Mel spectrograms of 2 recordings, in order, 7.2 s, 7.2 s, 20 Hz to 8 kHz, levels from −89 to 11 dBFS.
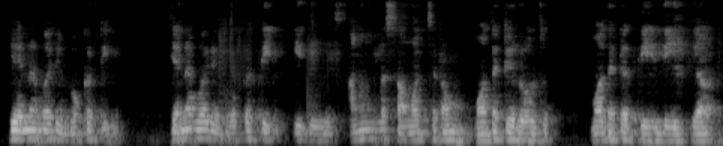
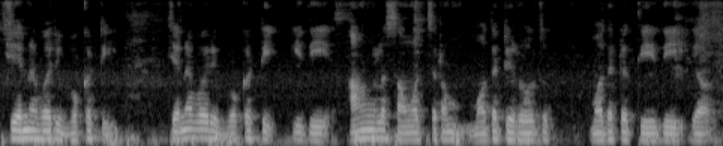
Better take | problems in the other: second | noise reduction (neural mask model DeepFilterNet 3)

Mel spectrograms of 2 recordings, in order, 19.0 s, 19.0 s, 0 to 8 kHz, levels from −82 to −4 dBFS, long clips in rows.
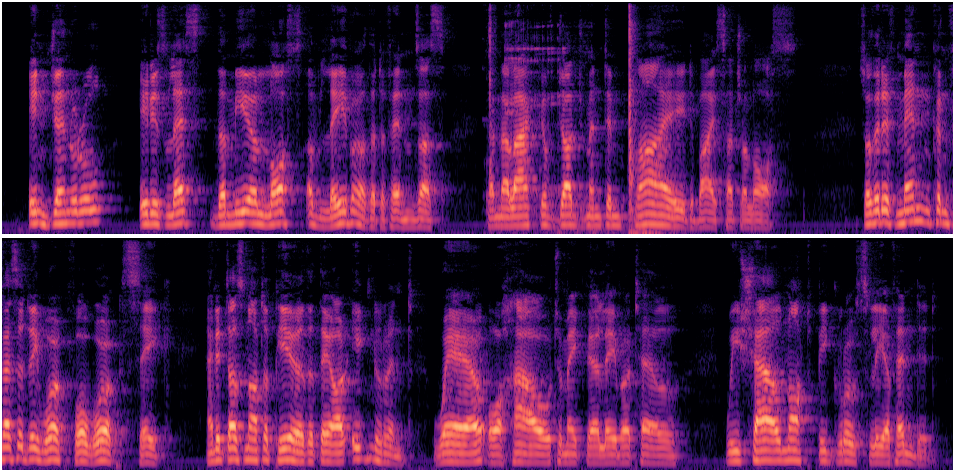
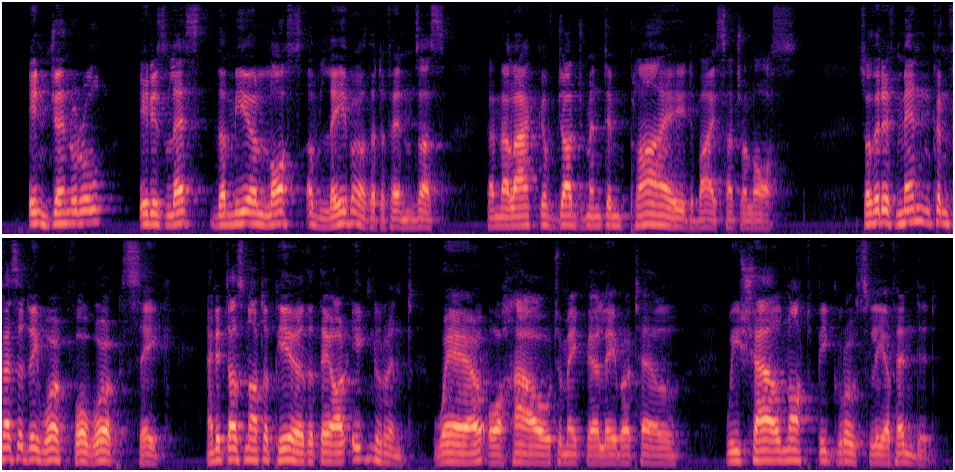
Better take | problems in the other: second | background sound (Thump, thud); 15 dB below the speech

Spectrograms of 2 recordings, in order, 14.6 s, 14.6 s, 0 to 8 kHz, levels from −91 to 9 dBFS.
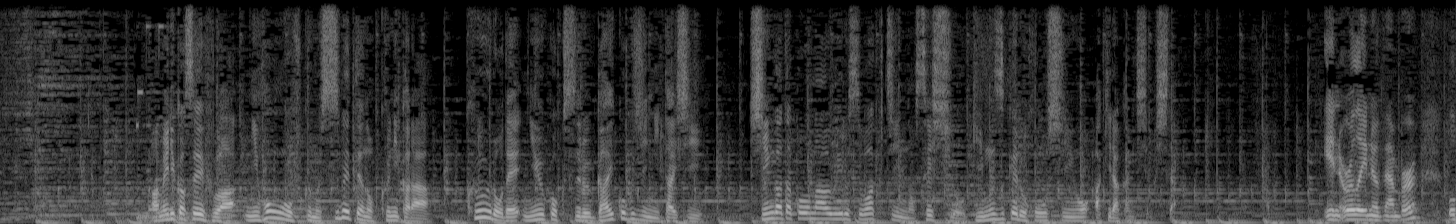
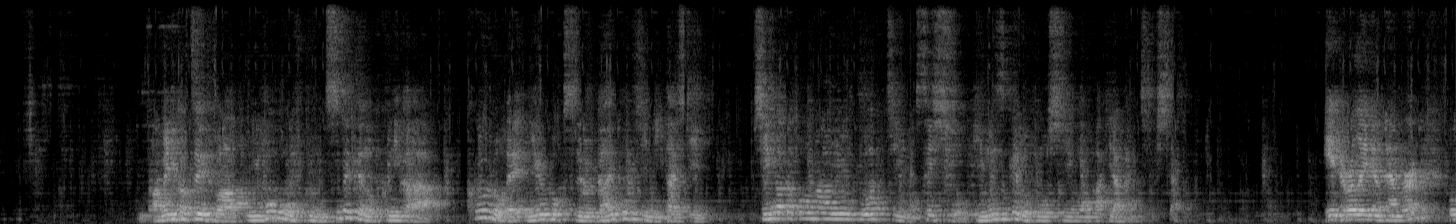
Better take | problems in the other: first | noise reduction (neural separator model SepFormer DNS4)

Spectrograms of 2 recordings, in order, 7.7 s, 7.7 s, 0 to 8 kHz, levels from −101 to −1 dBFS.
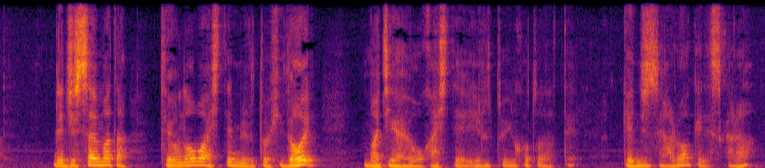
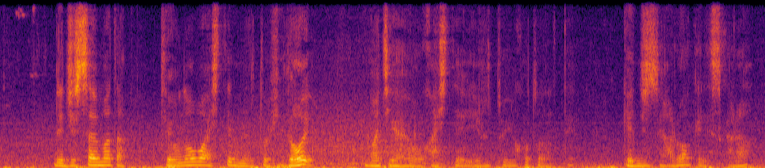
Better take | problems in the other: first | background sound (Bird); 5 dB below the speech

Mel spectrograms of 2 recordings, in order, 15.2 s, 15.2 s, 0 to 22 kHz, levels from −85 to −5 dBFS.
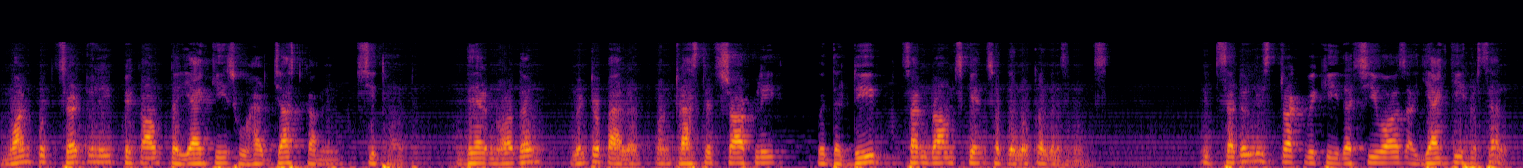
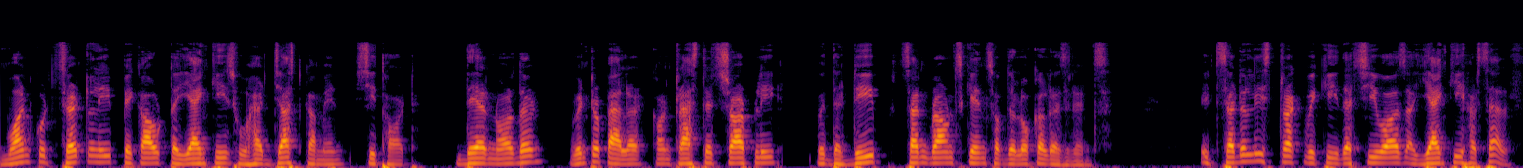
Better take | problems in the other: second | noise reduction (neural separator model SepFormer DNS4)

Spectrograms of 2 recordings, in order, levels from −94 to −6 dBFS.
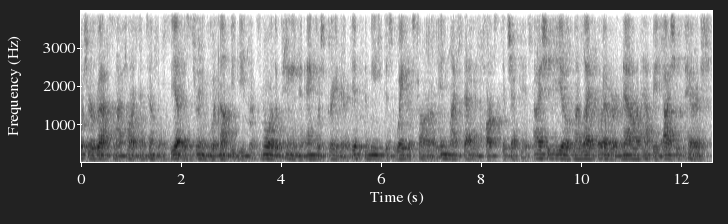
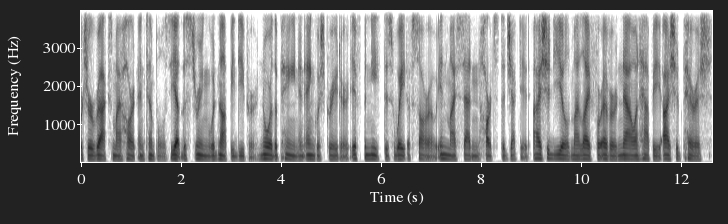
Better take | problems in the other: second | noise reduction (neural separator model SepFormer DNS4)

